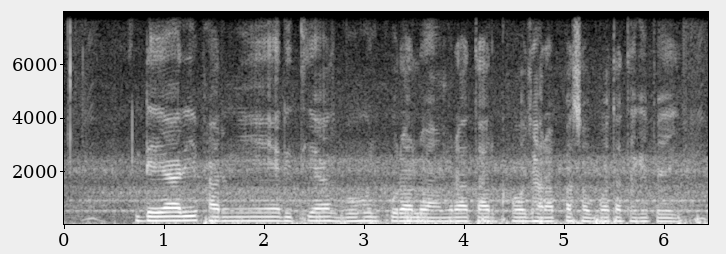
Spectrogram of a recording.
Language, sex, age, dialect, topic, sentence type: Bengali, male, 18-24, Jharkhandi, agriculture, statement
